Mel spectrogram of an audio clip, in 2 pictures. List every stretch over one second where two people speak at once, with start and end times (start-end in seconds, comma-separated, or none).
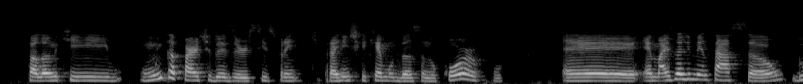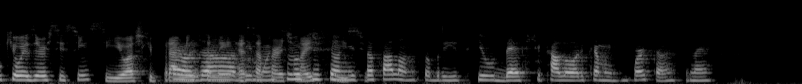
9.7-11.5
